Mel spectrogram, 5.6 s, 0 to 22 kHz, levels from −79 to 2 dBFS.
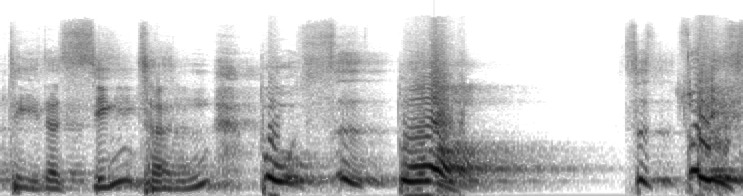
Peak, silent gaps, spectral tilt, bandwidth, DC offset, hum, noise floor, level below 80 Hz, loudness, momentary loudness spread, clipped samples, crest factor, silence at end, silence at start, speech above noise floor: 0 dBFS; none; -5.5 dB/octave; 14.5 kHz; under 0.1%; none; -47 dBFS; -44 dBFS; -11 LUFS; 16 LU; under 0.1%; 10 dB; 0 s; 0 s; 38 dB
